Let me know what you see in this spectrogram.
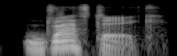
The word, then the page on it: drastic: British English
